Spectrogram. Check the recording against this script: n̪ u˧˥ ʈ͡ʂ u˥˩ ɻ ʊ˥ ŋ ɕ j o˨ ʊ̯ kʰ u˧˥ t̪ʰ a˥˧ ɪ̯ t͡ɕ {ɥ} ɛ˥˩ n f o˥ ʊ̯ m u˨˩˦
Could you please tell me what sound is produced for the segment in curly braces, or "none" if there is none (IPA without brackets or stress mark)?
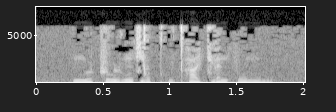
ɥ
